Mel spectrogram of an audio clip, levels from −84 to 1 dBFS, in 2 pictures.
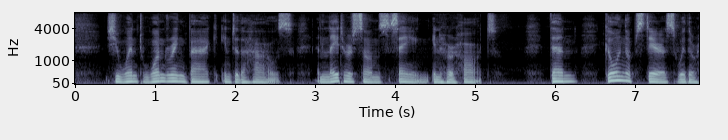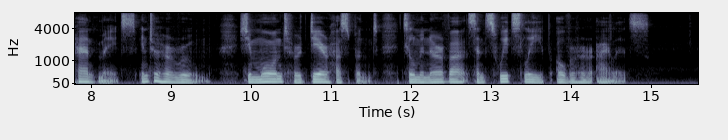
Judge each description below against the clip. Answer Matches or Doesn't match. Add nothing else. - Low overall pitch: Matches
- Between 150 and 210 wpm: Doesn't match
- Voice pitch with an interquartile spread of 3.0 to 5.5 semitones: Doesn't match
